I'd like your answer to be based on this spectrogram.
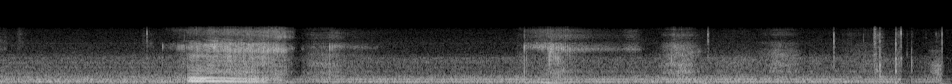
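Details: Grandmother (older woman) snoring during sleep: one loud, harsh inspiratory snore, then quieter breathing against steady room hum; snoring.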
